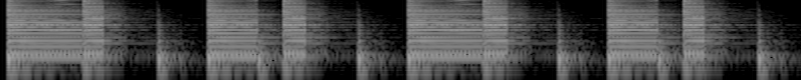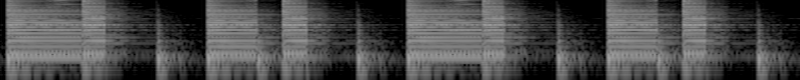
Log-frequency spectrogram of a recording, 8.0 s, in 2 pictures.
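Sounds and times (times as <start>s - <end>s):
rhythm guitar: 0.0s - 8.0s.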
